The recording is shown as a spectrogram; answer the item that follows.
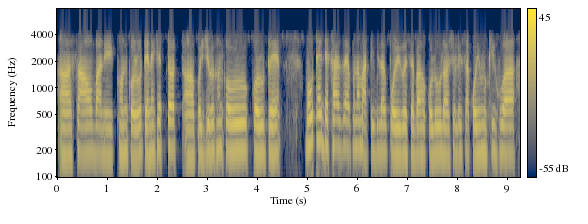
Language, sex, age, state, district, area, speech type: Assamese, female, 18-30, Assam, Charaideo, rural, conversation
